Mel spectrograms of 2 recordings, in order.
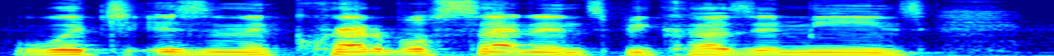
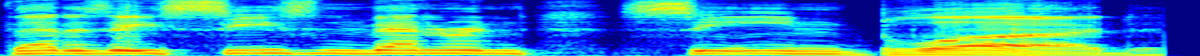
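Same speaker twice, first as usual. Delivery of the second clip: loud, admiring ringside outburst; fight commentator; 5 semitones higher, 4 dB louder than usual. Acted. Commentator admiring Bob's chandeliers line, excited play-by-play.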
